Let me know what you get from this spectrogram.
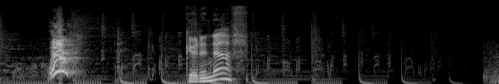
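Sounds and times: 
dog barking eagerly: 0.5 - 1.0
speech: 1.9 - 2.6.

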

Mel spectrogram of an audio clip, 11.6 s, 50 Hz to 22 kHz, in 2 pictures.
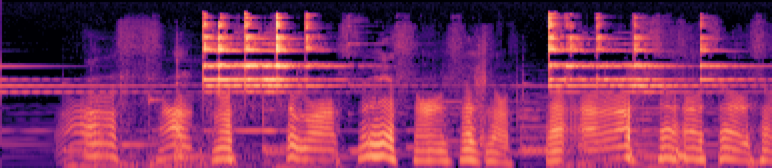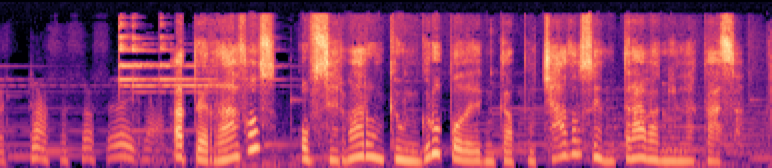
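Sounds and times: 
several bells tolling: 0.0 - 2.7, 4.1 - 5.8, 6.7 - 7.8
speech: 0.6 - 11.5.

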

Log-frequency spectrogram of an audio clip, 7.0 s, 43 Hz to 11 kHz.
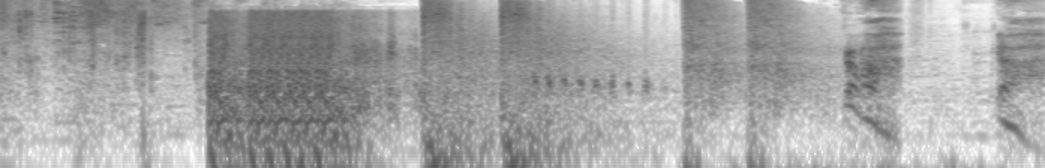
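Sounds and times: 
gunfire bursts from an ongoing shooting: 1.4 - 5.5.

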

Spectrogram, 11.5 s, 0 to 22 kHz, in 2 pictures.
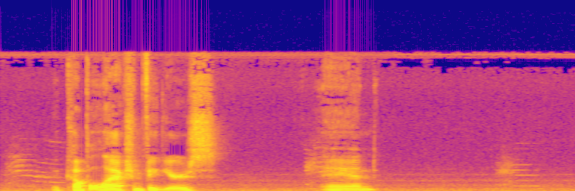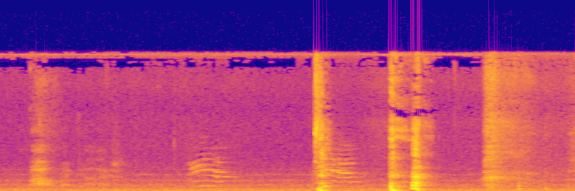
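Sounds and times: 
pet cat meowing: 0.1 - 0.6, 5.0 - 5.4, 7.6 - 8.1
speech: 0.5 - 2.2, 3.2 - 3.8.

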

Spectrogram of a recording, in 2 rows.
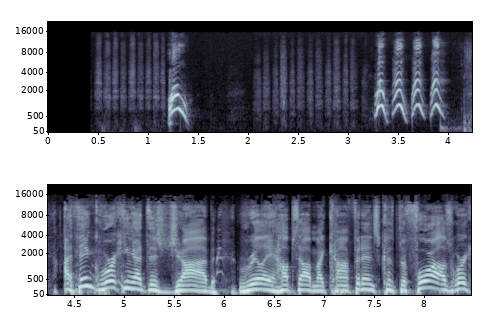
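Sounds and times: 
dog yelping: 1.2 - 1.5, 3.2 - 4.1
speech: 4.4 - 8.4.

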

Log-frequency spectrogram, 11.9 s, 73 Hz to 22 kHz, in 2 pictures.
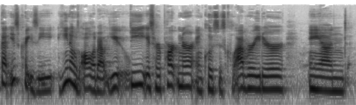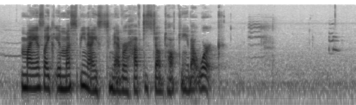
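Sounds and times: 
speech: 0.0 - 9.7
foster kitten meowing: 5.9 - 6.3, 10.1 - 10.6, 11.4 - 11.7.

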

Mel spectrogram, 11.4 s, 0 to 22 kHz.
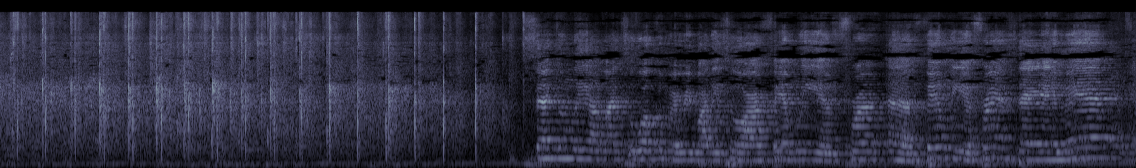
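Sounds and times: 
crowd clapping rhythmically: 0.0 - 5.2
speech: 5.4 - 11.3.

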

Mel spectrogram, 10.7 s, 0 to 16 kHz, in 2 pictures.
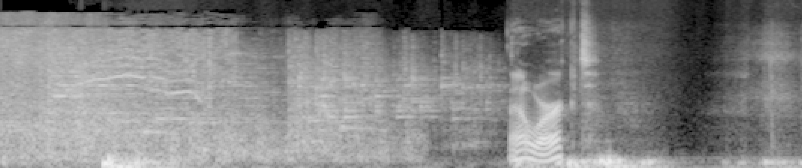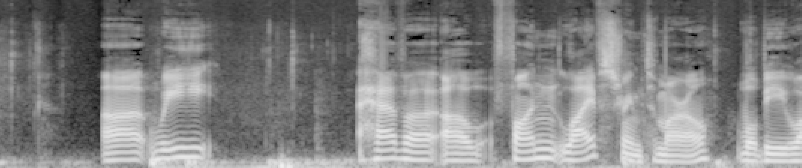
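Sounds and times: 
cat yowl sound effect: 0.2 - 1.5
speech: 3.4 - 4.2, 6.0 - 6.8, 7.7 - 10.6.

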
